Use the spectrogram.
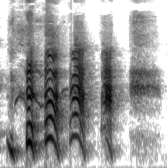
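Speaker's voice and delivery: loud high giggle; high laughter. Real, not acted. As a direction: burst out laughing. Laughter burst.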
